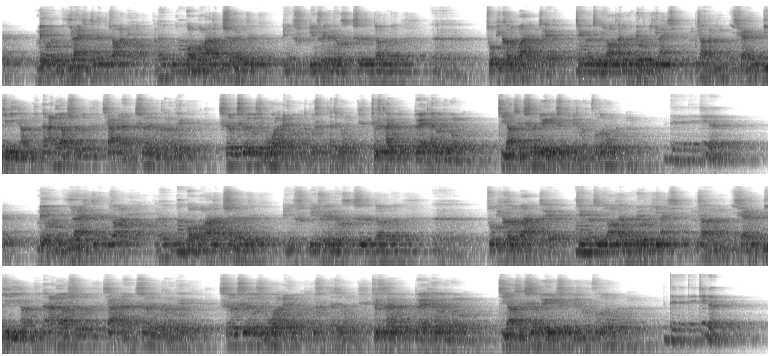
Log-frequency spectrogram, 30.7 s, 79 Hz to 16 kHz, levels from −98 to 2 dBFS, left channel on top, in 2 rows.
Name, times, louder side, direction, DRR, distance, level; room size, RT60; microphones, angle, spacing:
voice 1, 0.7-5.1 5.6-8.3 8.6-9.3 9.7-11.2 11.5-19.0 19.7-24.8 25.2-28.0, left 1 dB, 75° left, -2 dB, 0.6 m, -23 dB
voice 2, 3.5-4.0 11.5-12.1 28.6-29.6, right 3 dB, 70° right, 2 dB, 0.4 m, -28 dB
2.9 x 2.5 x 4.0 m, 2.5 s
head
